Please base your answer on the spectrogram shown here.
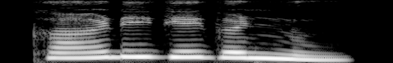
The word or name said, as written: ಗಿಡಗಕಣ್ಣು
